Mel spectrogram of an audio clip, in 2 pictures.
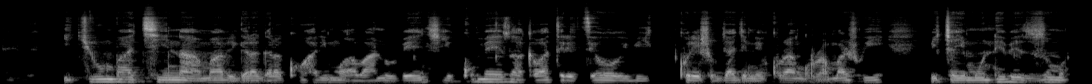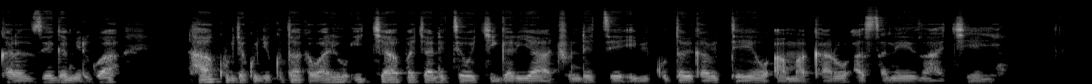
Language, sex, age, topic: Kinyarwanda, male, 18-24, government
